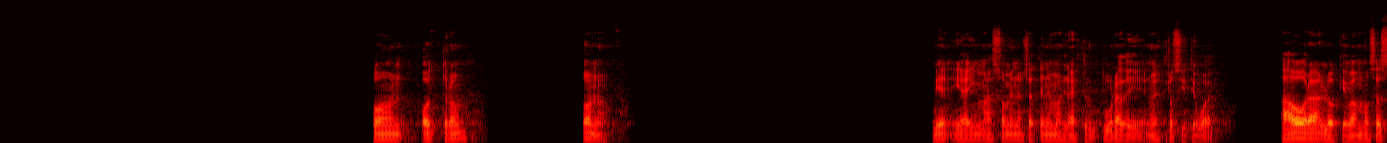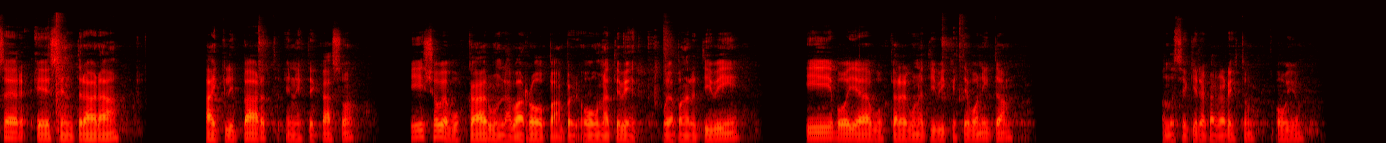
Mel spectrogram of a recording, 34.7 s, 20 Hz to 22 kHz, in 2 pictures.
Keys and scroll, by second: 18.7-19.9 typing, 20.4 Return, 24.9 t, 25.2 v, 25.5 Return.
